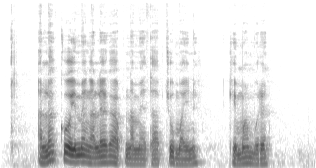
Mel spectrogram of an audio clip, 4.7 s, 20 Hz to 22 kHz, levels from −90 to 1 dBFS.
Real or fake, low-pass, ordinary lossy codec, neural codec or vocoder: real; none; none; none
